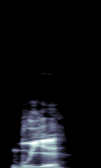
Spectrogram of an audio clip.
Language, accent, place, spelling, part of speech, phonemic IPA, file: French, France, Lyon, bouillais, verb, /bu.jɛ/, LL-Q150 (fra)-bouillais.wav
- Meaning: first/second-person singular imperfect indicative of bouillir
